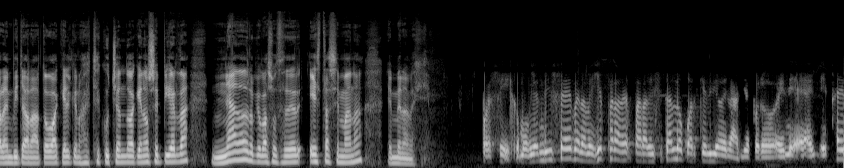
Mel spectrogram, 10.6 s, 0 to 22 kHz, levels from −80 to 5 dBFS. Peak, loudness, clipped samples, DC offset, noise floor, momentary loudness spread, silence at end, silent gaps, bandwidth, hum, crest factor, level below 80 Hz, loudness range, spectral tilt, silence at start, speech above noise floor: 0 dBFS; -18 LUFS; under 0.1%; under 0.1%; -63 dBFS; 8 LU; 0 s; none; 16 kHz; none; 18 dB; -66 dBFS; 6 LU; -5.5 dB/octave; 0 s; 45 dB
